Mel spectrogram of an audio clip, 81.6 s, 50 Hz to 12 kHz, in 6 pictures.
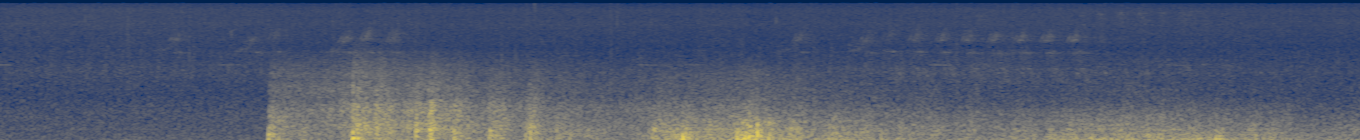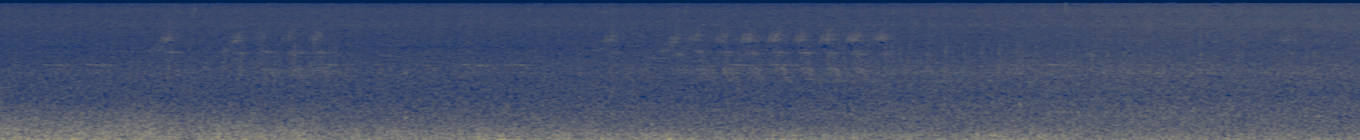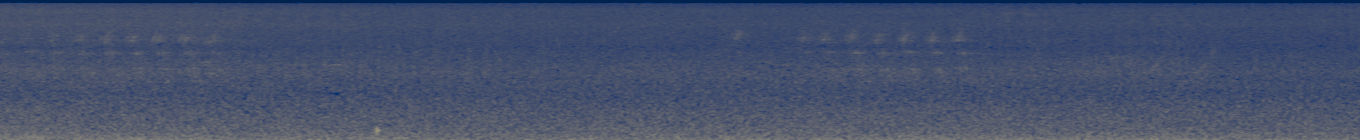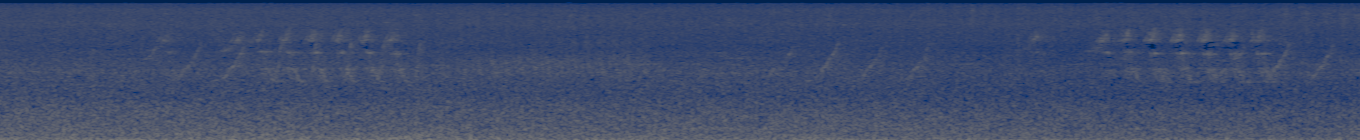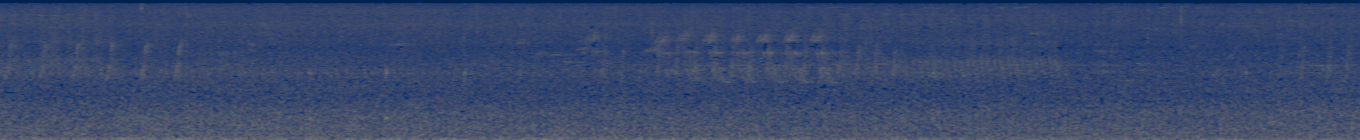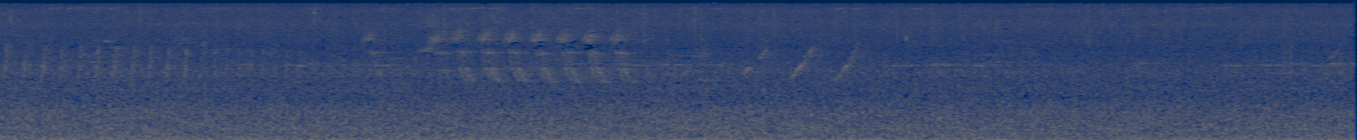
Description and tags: Bang thunder
Equipment: Tascam DR-03 on-board mics
An final early-morning thunder clap heralding the end of a night-long storm.
thunder, lightning, nature, boom, rumble, weather, crash, bass, field-recording, bang, storm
